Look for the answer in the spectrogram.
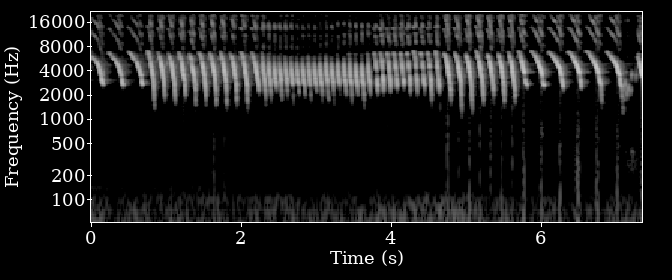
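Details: Canary, a caged songbird used as a bait song to prompt silent canaries to sing, pouring out a fast, loud series of high, downward-swept chirps that speed into a dense rapid trill and then slow again into spaced notes.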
